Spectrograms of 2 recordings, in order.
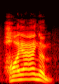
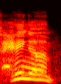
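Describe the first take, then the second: First: The first syllable sounds like 'high'. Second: The first syllable sounds like 'hing'. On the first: The speaker calls it wrong. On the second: The speaker calls it right.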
